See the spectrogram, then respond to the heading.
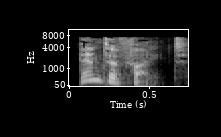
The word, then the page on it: entophyte: British English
